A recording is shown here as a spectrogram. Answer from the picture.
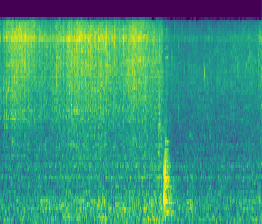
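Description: Butter and minced garlic sizzling on a hot griddle top: a steady frying hiss, with one short sound a little over three seconds in.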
